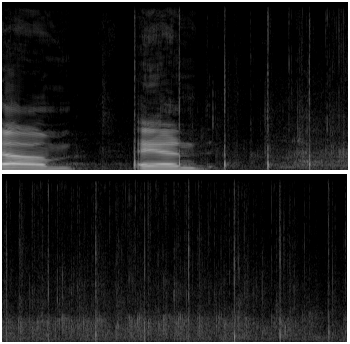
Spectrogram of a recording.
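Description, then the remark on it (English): An audience at First Baptist church breaks into steady, moderately loud clapping that continues for several seconds, preceded by two short, pitched vocal whoops or cheers. “And yeah, feel free to clap.”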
